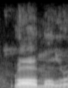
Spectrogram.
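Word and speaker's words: Rahmoeller: Rahmuller, I believe is how you pronounce that.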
